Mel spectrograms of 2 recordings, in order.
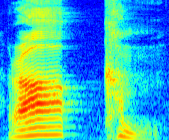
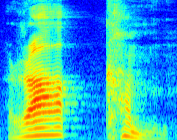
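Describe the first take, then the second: No difference in how they are said.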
